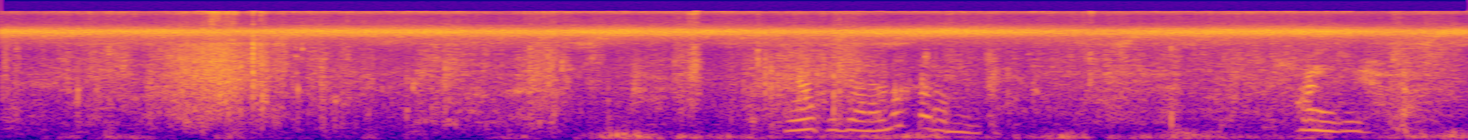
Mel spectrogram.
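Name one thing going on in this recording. Footsteps swish through tall leafy plants.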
